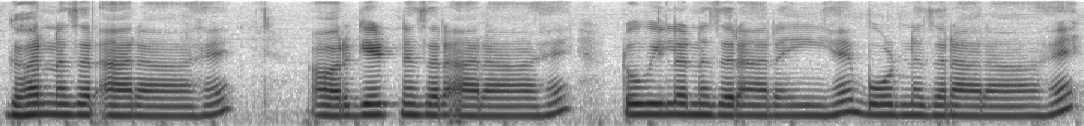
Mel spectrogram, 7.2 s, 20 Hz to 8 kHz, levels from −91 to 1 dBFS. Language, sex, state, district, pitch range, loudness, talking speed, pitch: Hindi, female, Uttar Pradesh, Budaun, 190-210 Hz, -18 LUFS, 180 wpm, 195 Hz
